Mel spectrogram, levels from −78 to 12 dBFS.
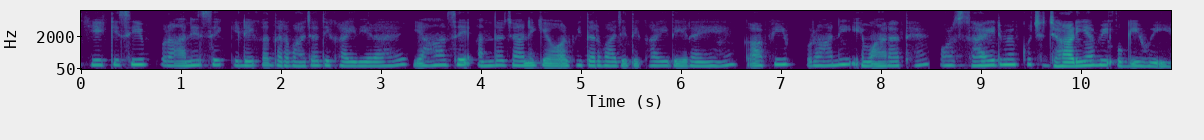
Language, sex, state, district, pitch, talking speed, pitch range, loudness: Hindi, female, Andhra Pradesh, Anantapur, 225 Hz, 210 wpm, 210-250 Hz, -32 LUFS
